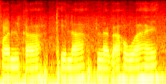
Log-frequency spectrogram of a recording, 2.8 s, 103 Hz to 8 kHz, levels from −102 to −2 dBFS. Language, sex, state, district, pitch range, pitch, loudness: Hindi, male, Chhattisgarh, Raipur, 120-125 Hz, 125 Hz, -12 LUFS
